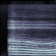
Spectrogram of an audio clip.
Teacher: your jaw closes and your tongue lifts and relaxes as you say the O diphthong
